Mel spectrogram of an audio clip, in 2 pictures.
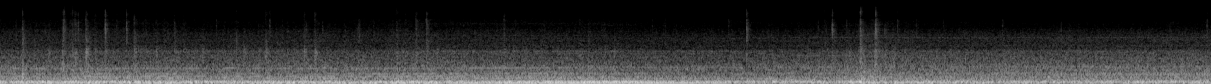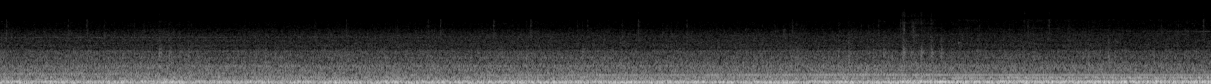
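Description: A bus engine rumbles low and steady as the bus drives along.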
